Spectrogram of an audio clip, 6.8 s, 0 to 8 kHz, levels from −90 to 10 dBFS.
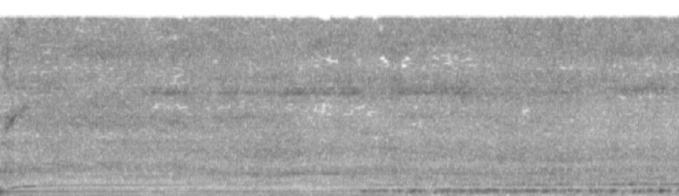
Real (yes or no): no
